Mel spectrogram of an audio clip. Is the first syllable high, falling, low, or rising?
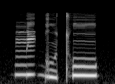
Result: high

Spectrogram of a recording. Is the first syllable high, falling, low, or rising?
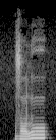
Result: low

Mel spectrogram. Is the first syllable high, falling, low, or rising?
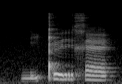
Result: rising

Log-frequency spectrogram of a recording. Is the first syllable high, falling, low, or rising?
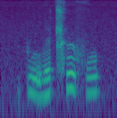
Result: low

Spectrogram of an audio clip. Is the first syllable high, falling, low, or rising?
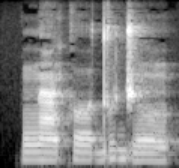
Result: low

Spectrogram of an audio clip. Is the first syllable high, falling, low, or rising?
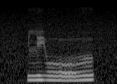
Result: low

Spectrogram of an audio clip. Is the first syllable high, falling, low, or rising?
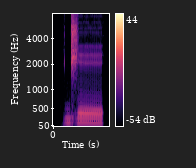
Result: low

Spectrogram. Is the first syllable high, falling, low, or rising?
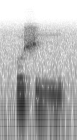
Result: high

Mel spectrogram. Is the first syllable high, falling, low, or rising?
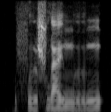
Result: rising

